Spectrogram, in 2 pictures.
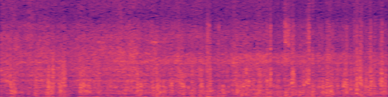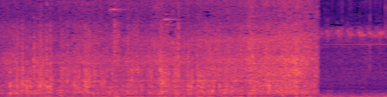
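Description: Passenger train running at speed, its wheels clattering over the rail joints with a dense rattle. Near the end the sound cuts off abruptly to a quieter, steady low rumble.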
